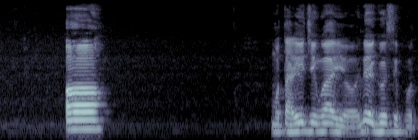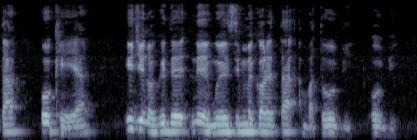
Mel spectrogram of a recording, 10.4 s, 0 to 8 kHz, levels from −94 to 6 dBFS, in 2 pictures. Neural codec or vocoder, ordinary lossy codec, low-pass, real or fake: none; none; 7.2 kHz; real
